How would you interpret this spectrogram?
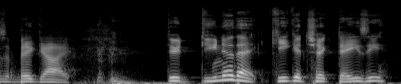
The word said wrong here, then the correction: Chikadze: Giga Chikadze? – Thank you.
